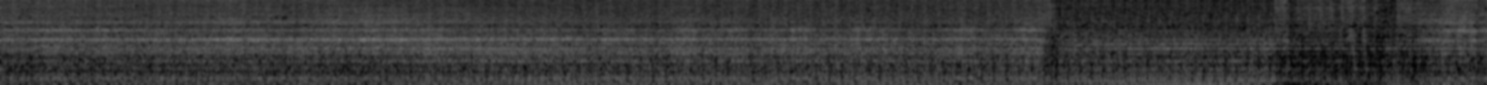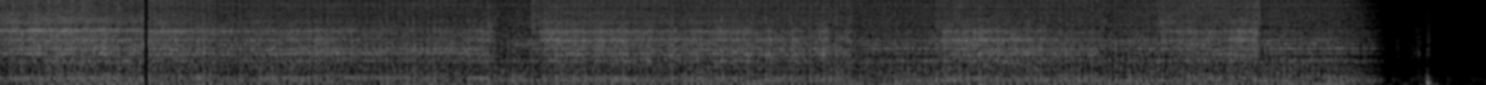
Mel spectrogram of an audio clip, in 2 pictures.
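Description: An electric belt grinder motor hums steadily.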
